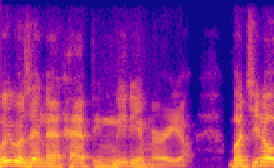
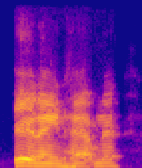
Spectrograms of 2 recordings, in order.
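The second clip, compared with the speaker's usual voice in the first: usual speaking voice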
